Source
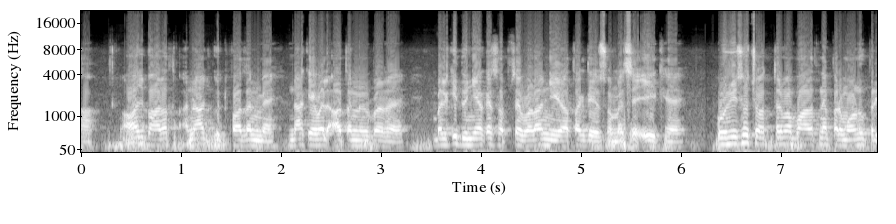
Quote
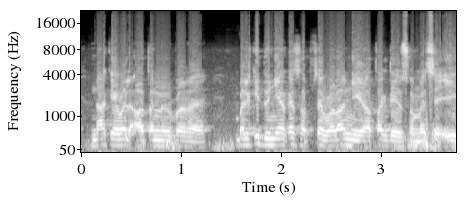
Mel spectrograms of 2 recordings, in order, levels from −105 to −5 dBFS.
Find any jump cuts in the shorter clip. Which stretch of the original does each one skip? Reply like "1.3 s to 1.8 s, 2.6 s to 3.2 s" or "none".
none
